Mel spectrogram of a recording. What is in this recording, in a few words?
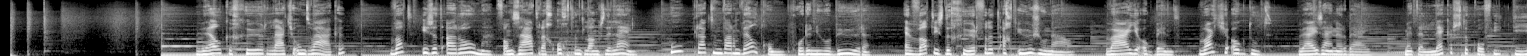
Commercial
